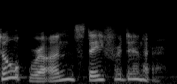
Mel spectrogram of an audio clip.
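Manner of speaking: soft, slow, high half-whisper that carries far. Voicing a sharp-toothed creature calling to fleeing players: soft, almost half-whispering. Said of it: "almost whispering".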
